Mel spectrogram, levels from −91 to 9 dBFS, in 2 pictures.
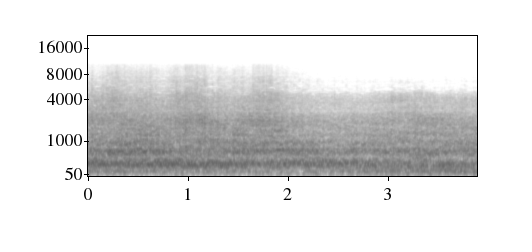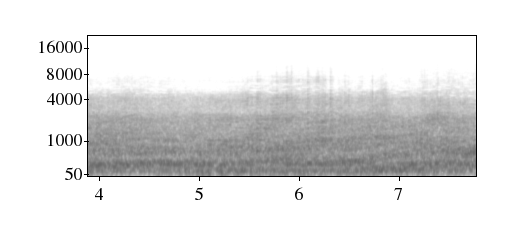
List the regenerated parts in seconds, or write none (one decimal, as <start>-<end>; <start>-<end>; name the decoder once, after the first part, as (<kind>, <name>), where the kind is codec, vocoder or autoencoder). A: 5.0-5.5 (codec, SNAC)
